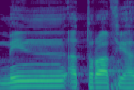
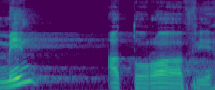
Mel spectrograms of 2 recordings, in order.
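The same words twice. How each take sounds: First: The n is blurred into the next sound. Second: The n is pronounced clearly and distinctly. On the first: The speaker calls it wrong. "എന്നില്ല" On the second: The speaker calls it right. "നൂനിനെ ഇൽഹാർ ചെയ്യണം"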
